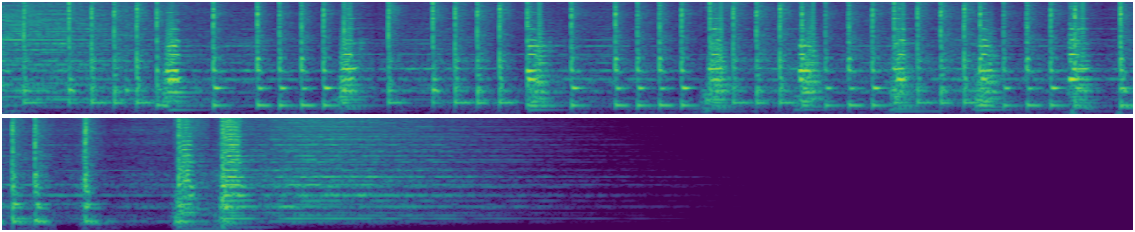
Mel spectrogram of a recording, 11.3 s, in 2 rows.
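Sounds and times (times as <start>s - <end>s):
boomwhacker: 0.0s - 7.0s.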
